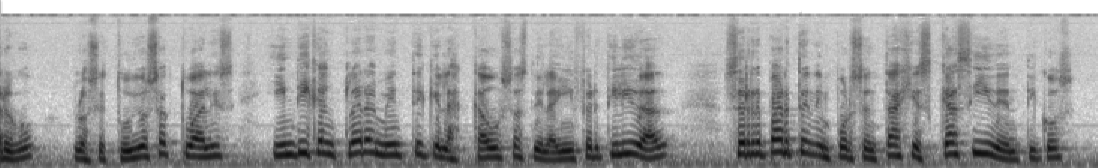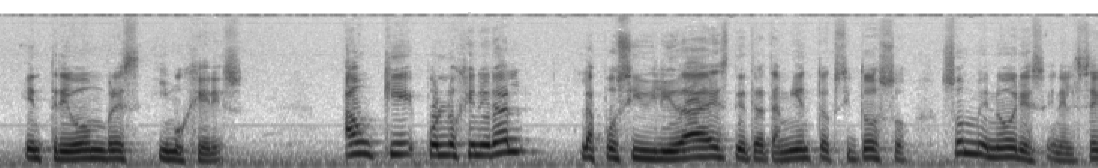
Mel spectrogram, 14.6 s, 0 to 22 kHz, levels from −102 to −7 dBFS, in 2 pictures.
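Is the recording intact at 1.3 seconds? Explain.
Yes, at 1.3 seconds the audio is intact, with no dropout, click, distortion or other fault to be heard at that moment.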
